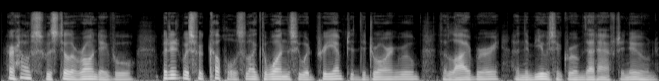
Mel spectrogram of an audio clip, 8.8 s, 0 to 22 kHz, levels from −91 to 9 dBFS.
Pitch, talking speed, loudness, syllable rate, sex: 110 Hz, 190 wpm, -17 LUFS, 5.1 syllables/s, male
